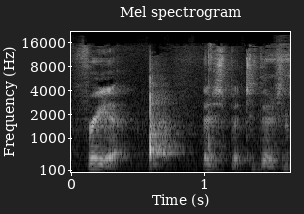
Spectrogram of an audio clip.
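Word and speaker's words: Frigga: gonna say her name Friga Fria Fria there's but two there's two G's um G's are like there's they're silent it sounds like Freya it's north it's north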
